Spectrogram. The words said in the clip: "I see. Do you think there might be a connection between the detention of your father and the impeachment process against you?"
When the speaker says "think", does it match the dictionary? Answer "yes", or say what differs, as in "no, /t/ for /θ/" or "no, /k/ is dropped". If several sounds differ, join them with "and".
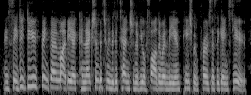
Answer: yes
